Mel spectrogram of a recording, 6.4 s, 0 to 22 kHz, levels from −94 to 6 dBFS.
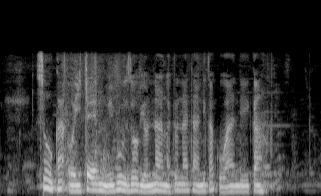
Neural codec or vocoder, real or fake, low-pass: none; real; 7.2 kHz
